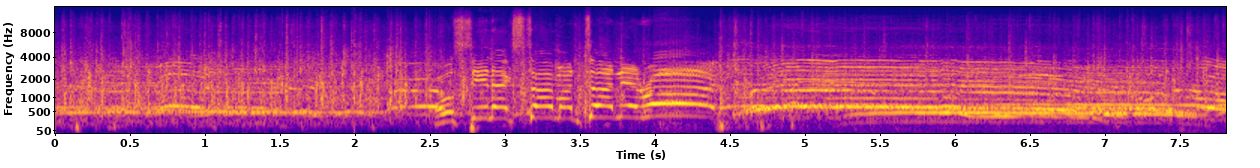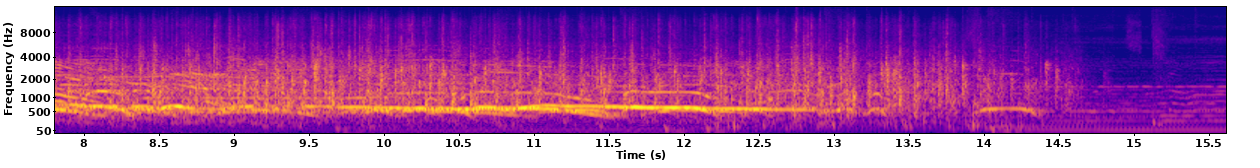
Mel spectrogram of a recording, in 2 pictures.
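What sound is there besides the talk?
audience applause and cheering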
